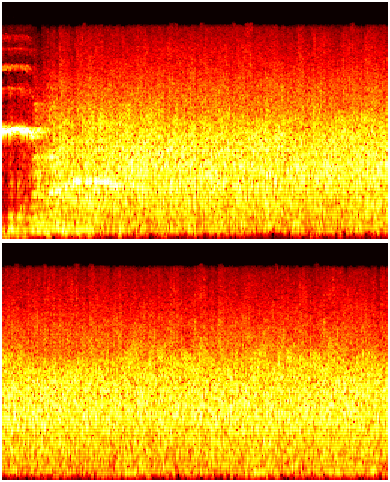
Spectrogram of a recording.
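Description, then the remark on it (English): A short, shrill whistle blast sounds at the very start, ending a round of a panel game, quickly swallowed by loud, steady audience applause that continues to the end. “End of that round, Clement Freud was speaking as a whistle went, gained that extra point.”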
